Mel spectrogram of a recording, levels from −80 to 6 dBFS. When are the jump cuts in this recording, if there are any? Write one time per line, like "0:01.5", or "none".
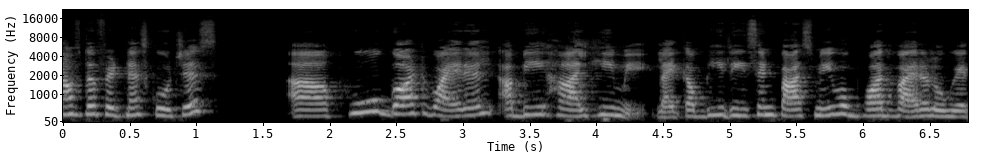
none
